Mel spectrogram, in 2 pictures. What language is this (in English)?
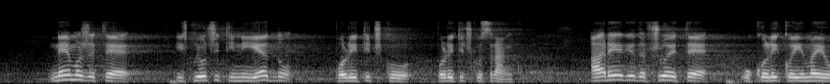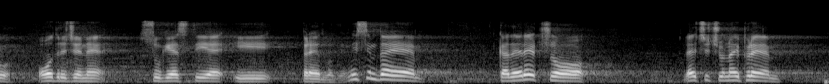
Serbian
